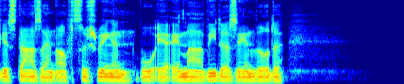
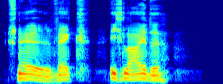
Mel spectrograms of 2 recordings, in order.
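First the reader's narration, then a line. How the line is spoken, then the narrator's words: Called out. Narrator (German): rief Monsieur Bovary und warf zornig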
